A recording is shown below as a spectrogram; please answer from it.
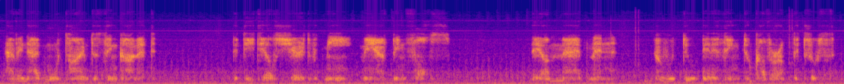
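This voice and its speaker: An actor playing a frail old scientist in a video game, speaking slowly and precisely in a weak, breathy rasp. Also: male voice, medium pitch, monotone, bright, forceful tone, whispered, full character voice, rough recording. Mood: bitter, brooding. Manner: slow, deliberate, precise, scientific. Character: frail old male scientist explaining his work, measured and grave. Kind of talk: dramatic game voice acting, expository dialogue.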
